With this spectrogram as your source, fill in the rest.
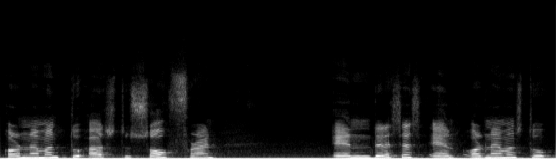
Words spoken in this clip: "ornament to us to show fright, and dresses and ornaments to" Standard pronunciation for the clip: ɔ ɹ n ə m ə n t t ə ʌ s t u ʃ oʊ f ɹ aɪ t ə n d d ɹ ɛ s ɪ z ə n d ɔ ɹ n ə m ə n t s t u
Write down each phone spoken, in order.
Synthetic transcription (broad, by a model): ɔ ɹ n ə m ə n t t ə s t u s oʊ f ɹ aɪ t ə n d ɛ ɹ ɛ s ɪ s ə n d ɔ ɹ n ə m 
